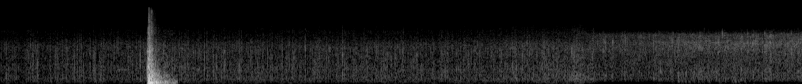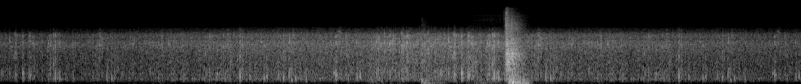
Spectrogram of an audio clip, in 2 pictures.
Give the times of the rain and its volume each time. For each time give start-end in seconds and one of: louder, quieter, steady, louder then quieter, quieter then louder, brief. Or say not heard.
0.0-15.9 louder.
